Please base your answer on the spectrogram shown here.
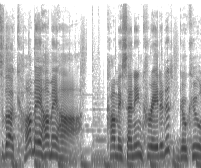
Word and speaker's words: Kamehameha: But it's pretty appropriate for a move that is often pronounced sound by sound.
